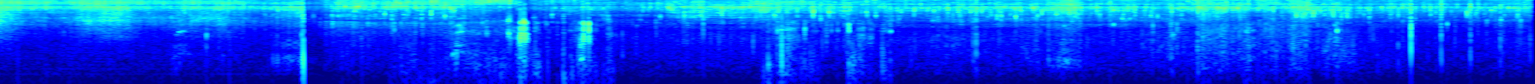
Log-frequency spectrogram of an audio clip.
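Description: Meat sizzles in a pan over a fire.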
